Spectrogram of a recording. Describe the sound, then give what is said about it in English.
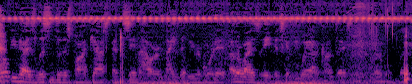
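Crickets chirp in a steady, high-pitched, unbroken trill for the whole stretch, fairly prominent, while voices talk over it in the foreground. “At first, I was like, oh man, there's gonna be crickets on the podcast.”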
